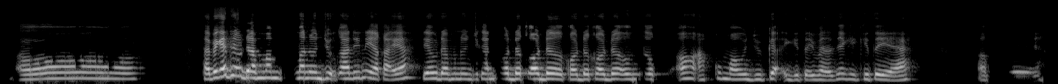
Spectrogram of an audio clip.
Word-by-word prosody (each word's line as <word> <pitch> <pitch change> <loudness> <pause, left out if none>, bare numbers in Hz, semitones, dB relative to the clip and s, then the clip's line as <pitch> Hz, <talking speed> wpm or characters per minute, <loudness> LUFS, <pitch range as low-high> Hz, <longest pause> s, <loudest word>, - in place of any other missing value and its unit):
Oh, 275 +2 -1 0.7
tapi 245 +3 +4
kan 370 - +9
dia 400 - +4
udah 310 -2 +6 0.4
menunjukkan 275 -2 +2
ini 310 - -5
ya 250 - +5
Kak 225 -2 -1
ya, 270 - +3 0.2
dia 270 - +3
udah 255 -1 +1
menunjukkan 250 0 -5
kode-kode, 255 0 +4 0.2
kode-kode 240 +1 0 0.2
untuk, 240 0 -7 0.2
"Oh 270 +1 -1
aku 265 - -16
mau 230 0 -1
juga," 230 +3 -2 0.2
gitu, 215 +1 -8
ibaratnya 215 +2 -4
kayak 230 -2 -9
gitu 235 0 0
ya? 195 - -1 0.8
Oke. 290 -8 -12
255 Hz, 145 wpm, -25 LUFS, 235-275 Hz, 0.8 s, kan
